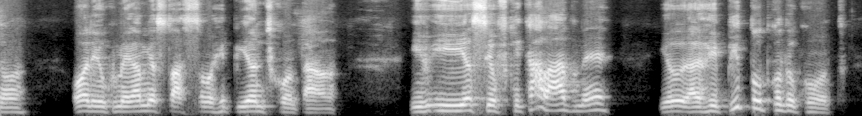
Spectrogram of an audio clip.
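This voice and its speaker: Man telling a spooky personal story. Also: mid-range voice. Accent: Brazilian Portuguese. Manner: halting, repeats words, emphatic "ó" asides.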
